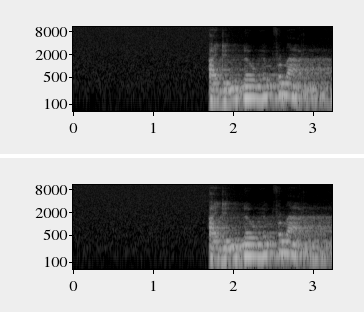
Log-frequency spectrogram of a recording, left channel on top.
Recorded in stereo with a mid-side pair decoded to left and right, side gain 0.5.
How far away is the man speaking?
About 1.7 m.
